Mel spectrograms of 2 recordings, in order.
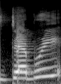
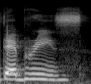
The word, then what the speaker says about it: debris: scattered pieces of rubbish so it's debris I mean though it is spelled with an S but it's not pronounced as d'bries it is debris ok so it's that's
